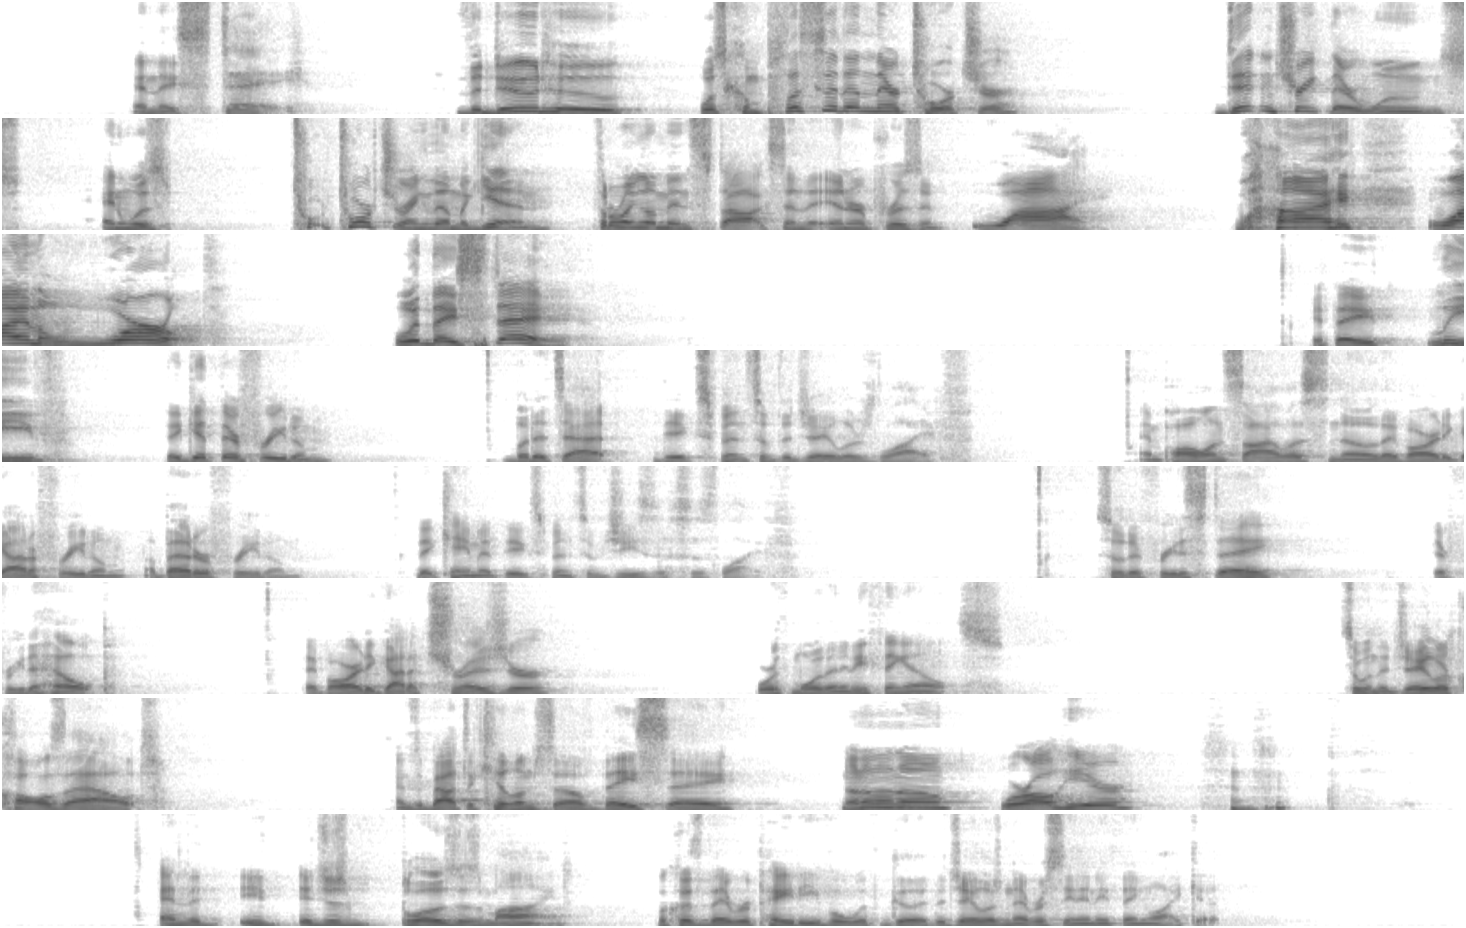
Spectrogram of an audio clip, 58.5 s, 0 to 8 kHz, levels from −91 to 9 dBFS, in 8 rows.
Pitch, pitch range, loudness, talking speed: 130 Hz, 100-165 Hz, -31 LUFS, 135 wpm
